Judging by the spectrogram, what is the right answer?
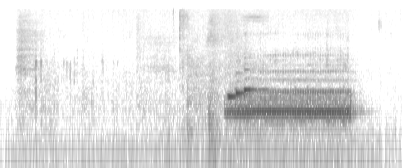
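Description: A phone number being dialed: a clear, steady electronic dial tone runs for about a second alone, with faint rustling before it.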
